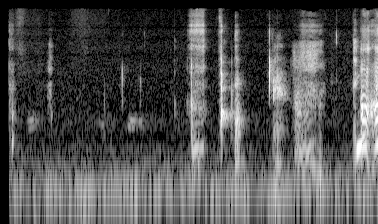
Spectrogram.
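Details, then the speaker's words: Newborn boy, awake in the morning, with hiccups: several short, abrupt hiccup sounds mixed with small breathy noises. "You have the hiccups. You used to get the hiccups in Mommy's tummy all the time. Stinking old hiccups."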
